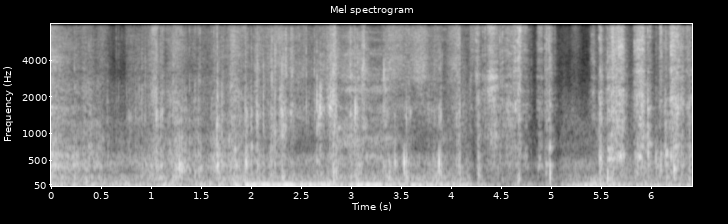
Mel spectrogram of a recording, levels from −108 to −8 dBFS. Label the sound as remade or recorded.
remade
